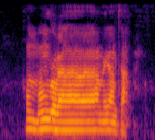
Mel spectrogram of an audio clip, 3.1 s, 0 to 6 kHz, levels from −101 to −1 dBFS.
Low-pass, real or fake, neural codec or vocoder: 5.4 kHz; fake; codec, 16 kHz in and 24 kHz out, 1.1 kbps, FireRedTTS-2 codec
